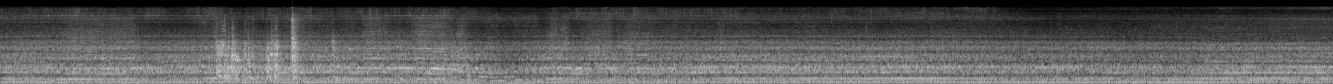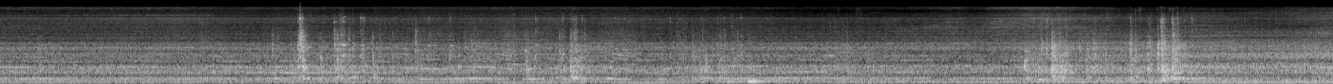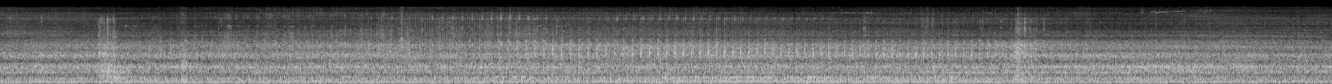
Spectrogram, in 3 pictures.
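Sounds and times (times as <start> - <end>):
heavy diesel engines running: 0.0 - 39.9.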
